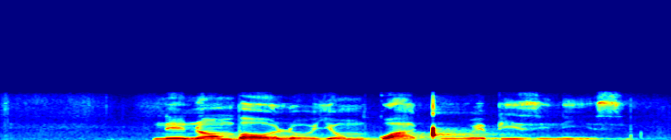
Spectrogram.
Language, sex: Zulu, male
